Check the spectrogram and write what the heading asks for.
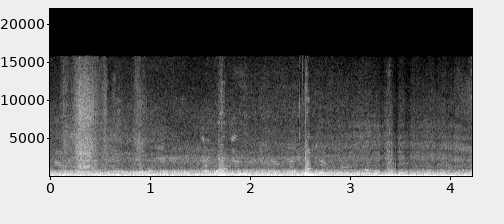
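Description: Steady low rumble of wind and surf on the microphone, with people talking in the background; the guitar is silent.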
